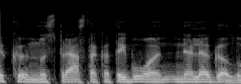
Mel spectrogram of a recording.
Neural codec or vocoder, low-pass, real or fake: none; 10.8 kHz; real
